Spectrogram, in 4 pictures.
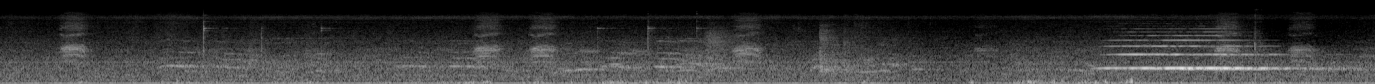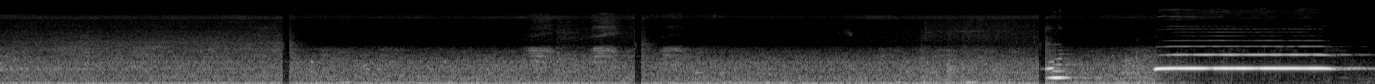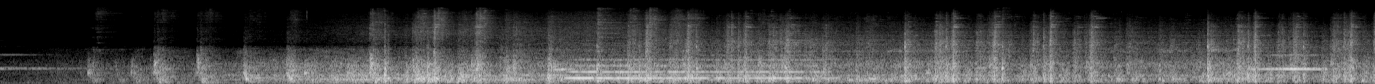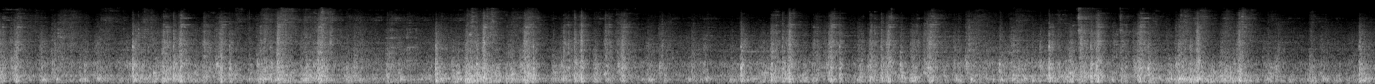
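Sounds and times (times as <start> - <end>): train passing rumble: 0.0 - 55.0
train horn blast: 10.9 - 13.8, 24.2 - 28.1, 33.0 - 36.0, 40.0 - 40.9
wheels clacking over rail joints: 28.2 - 55.0.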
